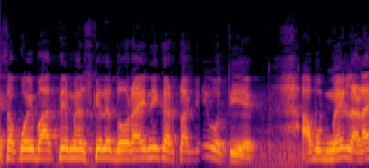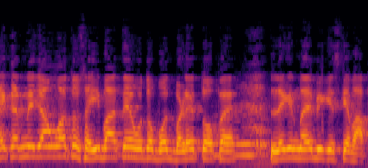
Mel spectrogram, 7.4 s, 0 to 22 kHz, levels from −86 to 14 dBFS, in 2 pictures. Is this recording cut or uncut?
cut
